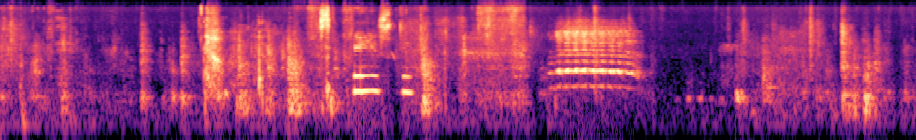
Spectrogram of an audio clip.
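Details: Farm goat bleating once, a strong quavering cry lasting about a second, set among people talking, thumps and short rustling noises.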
